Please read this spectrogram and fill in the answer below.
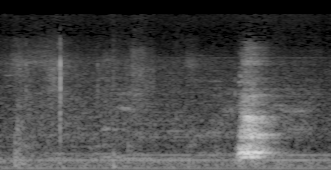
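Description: A dog barks once, a short single bark near the end.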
